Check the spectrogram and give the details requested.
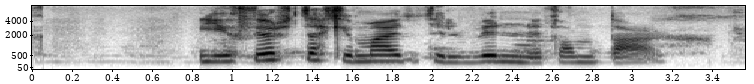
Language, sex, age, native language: Icelandic, female, 11, Icelandic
